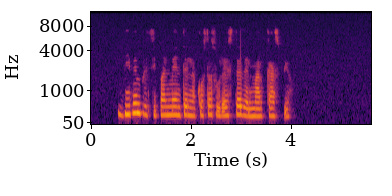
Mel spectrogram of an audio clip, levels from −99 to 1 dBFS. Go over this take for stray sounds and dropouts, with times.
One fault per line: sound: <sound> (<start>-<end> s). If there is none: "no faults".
no faults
